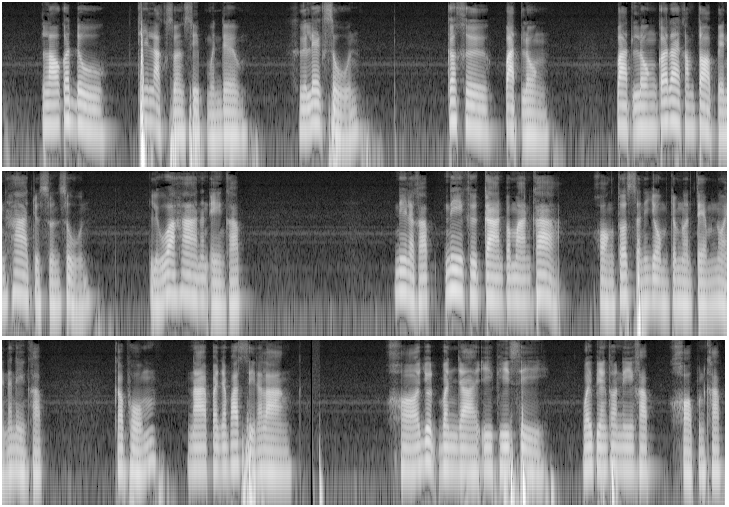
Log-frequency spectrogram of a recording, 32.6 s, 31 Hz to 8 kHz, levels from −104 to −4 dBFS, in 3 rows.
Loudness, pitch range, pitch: -22 LUFS, 95-110 Hz, 105 Hz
